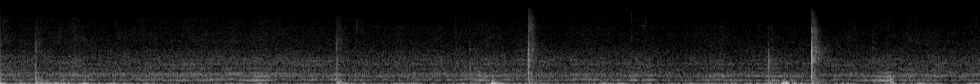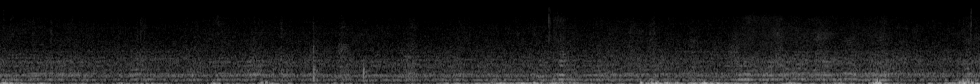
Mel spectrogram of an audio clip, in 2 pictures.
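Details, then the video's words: Bees returning to the hive, recorded raw on an action camera: an even, layered droning hum punctuated by scattered sharp clicks and knocks of bees bumping near the lens. "Bees arriving at hive"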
